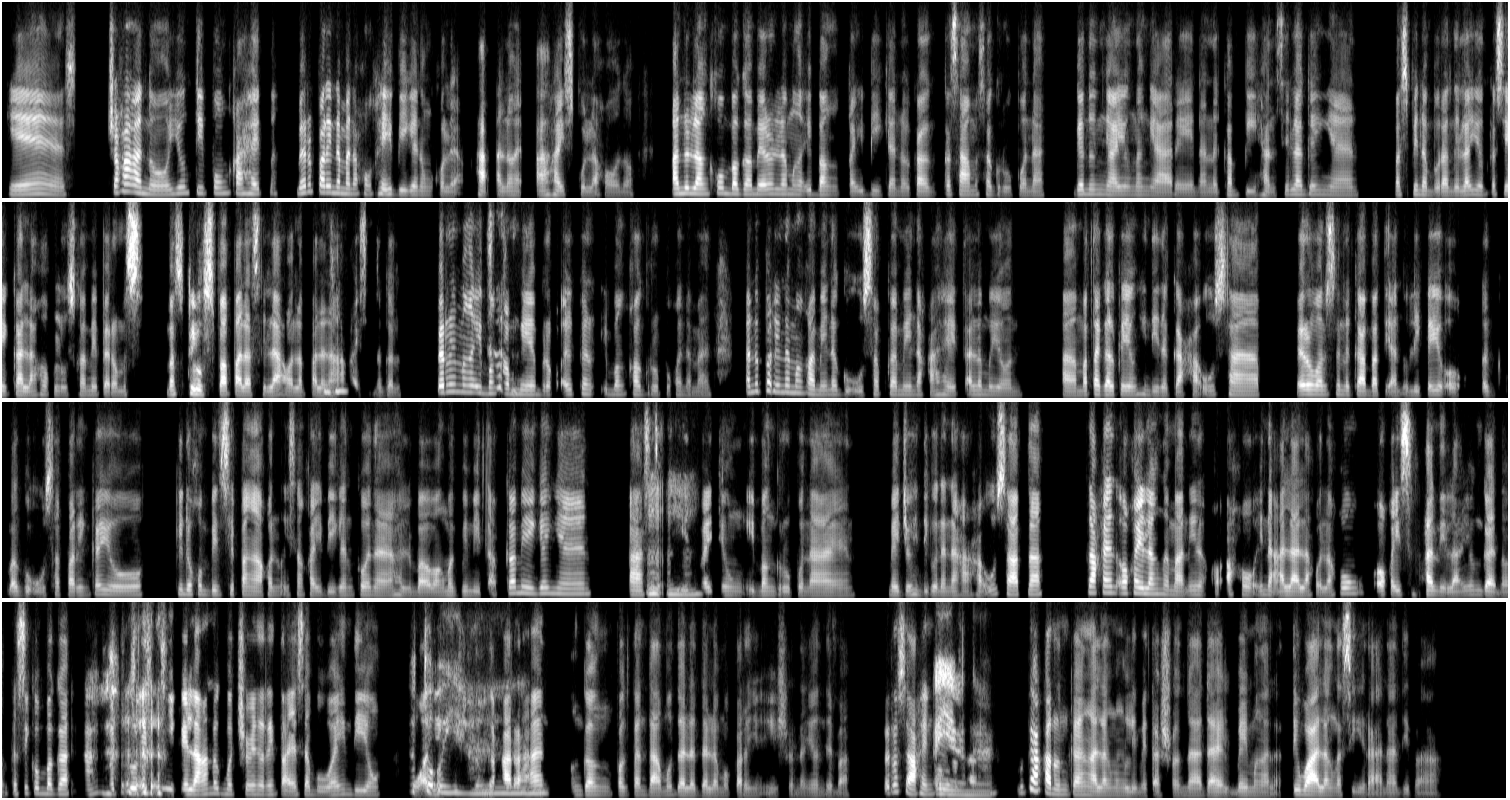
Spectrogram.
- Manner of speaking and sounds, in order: other background noise; giggle; tapping; chuckle
- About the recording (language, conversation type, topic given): Filipino, podcast, Ano ang hinahanap mo sa isang tunay na kaibigan?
